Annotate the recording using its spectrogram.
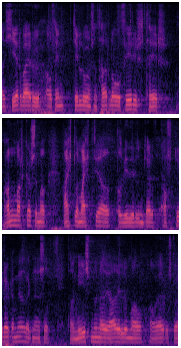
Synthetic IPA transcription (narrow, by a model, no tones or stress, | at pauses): aðçɛːɾvajɾʏawθejmt̪ʰɪlːʏɣʏmsɛmθaɾloːwɣʏfɪːɾɪɾ̥θejɾ | anːmar̥kaɾ̥sɛmaðajht̪lamajht̪ɪaðaðvɪðɪɾðʏmcɛɾðaft̪ʏɾɛːkamɛðvɛknaðɛnsað | θaðmɪːsmʏːnaðɪaːðɪlʏmawa̰wɛðɾoska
